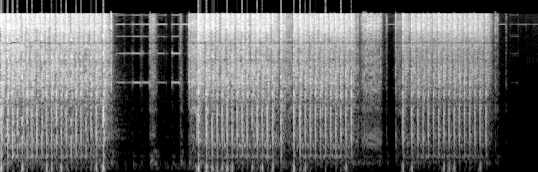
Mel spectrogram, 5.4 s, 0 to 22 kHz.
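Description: Brushless-gearbox airsoft gun firing full auto at about 22 rounds per second, loud and close, in several long sustained bursts separated by brief pauses.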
